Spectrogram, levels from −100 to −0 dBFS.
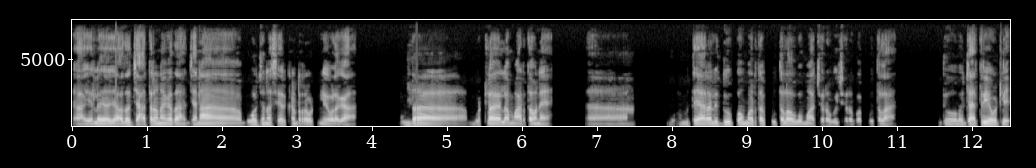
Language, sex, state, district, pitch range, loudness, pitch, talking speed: Kannada, male, Karnataka, Mysore, 115-130 Hz, -22 LUFS, 125 Hz, 95 wpm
